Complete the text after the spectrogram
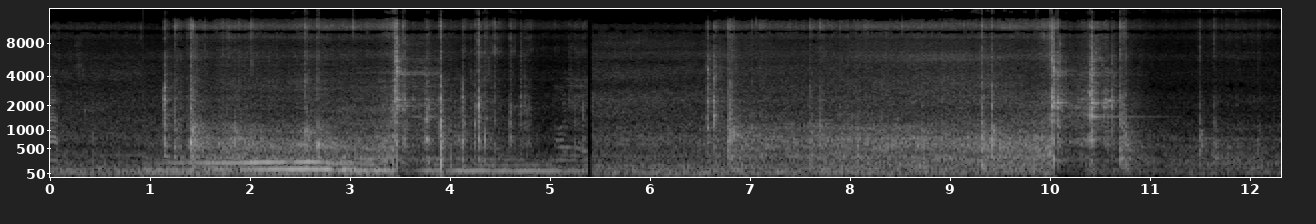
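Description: Skateboard wheels roll and clatter on concrete.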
